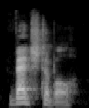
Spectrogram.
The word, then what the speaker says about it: vegetable: Some students pronounce this with 4 syllables, but that's not correct. It only has 3. One more time. Vegetable.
